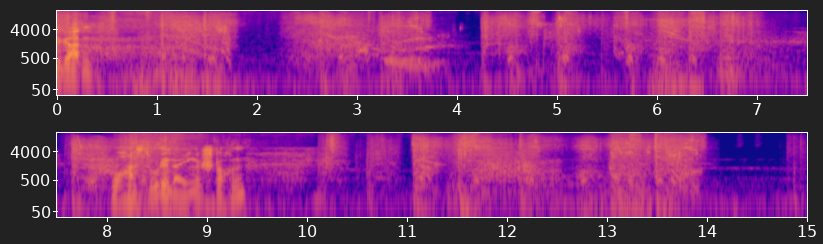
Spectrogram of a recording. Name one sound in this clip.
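Blades clash and hum in a fast fight.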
